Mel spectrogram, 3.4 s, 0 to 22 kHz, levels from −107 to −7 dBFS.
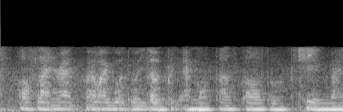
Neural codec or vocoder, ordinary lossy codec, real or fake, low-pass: vocoder, 44.1 kHz, 128 mel bands, Pupu-Vocoder; AAC, 16 kbps; fake; 7.2 kHz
